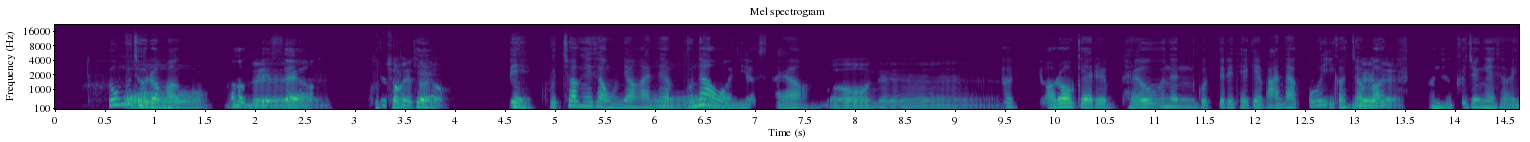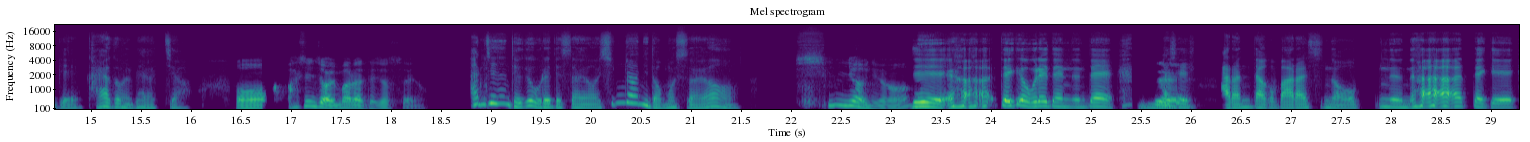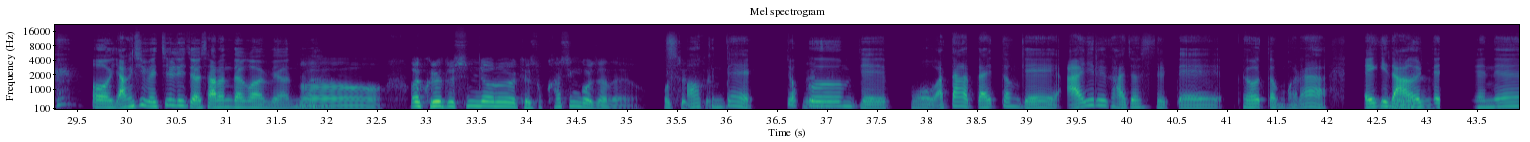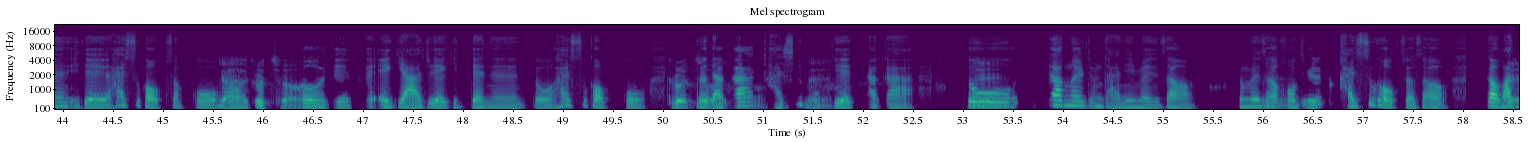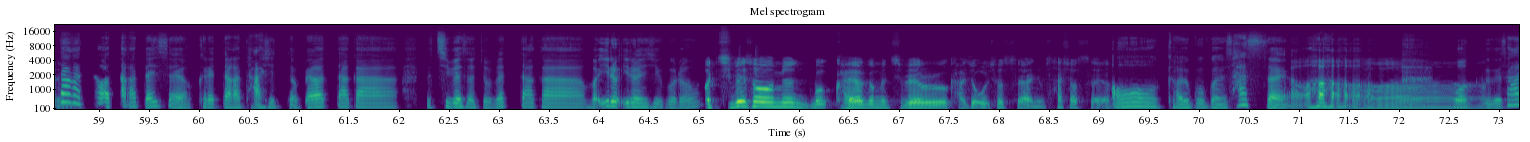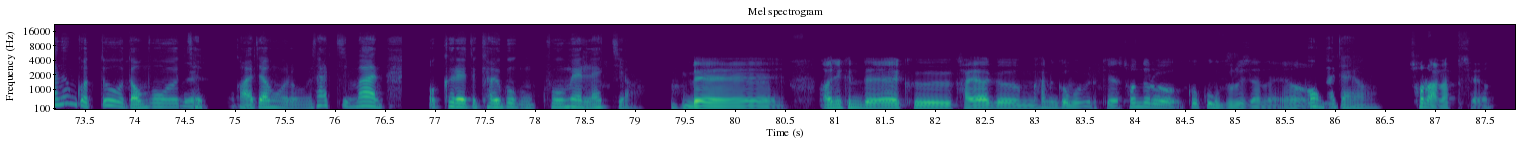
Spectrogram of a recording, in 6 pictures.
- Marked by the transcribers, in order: tapping; laughing while speaking: "어"; other background noise; laugh; laugh; laugh; laugh; laughing while speaking: "어"
- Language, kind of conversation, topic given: Korean, podcast, 요즘 푹 빠져 있는 취미가 무엇인가요?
